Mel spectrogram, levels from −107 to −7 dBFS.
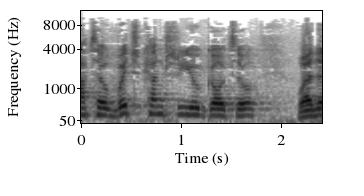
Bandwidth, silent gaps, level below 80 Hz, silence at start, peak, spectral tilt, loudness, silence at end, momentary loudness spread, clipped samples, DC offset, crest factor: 9.8 kHz; none; -52 dBFS; 0 s; -4 dBFS; -5 dB/octave; -21 LUFS; 0 s; 7 LU; under 0.1%; under 0.1%; 16 dB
